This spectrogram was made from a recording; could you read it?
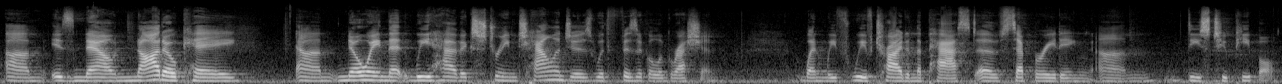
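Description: Hesitant low-voiced woman administrator. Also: flat delivery, takes it slowly, fairly bright tone, a little hiss or hum. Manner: hesitant, with many ums. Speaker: care facility administrator. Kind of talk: group discussion.

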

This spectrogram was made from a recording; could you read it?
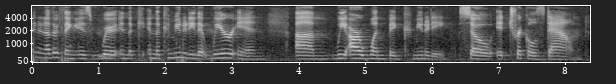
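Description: A woman speaking as a panel presenter, answering audience questions in a halting way with pauses mid-sentence. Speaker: panel presenter, care staff leader. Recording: steady loud background noise, low rumble.

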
